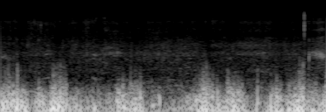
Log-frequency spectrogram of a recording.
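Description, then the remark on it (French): Heavy wind buffets the microphone outdoors with a continuous deep roar that surges and dips in gusts, loud throughout, with no clear voices. “il y a beaucoup de vent ici.”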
